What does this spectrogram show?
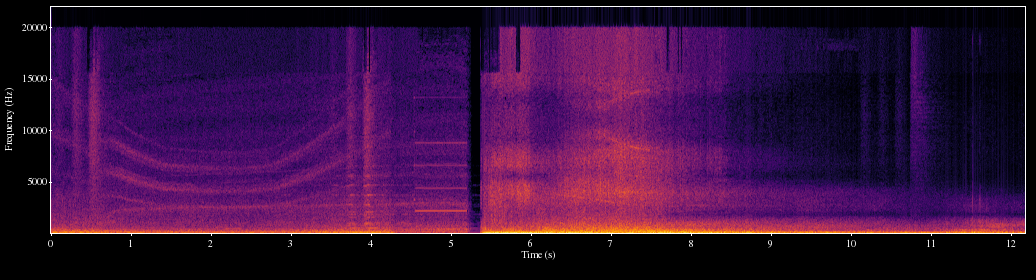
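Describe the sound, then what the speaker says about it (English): A cruise missile strikes the mass driver in the Ace Combat 5 mission White Bird, a sudden loud blast after an abrupt cutoff, followed by a long roaring rumble that slowly fades, with earlier electronic tones. "Mass driver hit by cruise missile."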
